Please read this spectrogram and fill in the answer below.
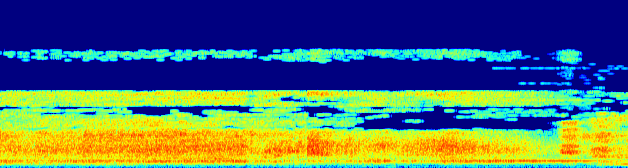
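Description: DX Forceriser toy belt with the Zero-Two Driver Unit playing its electronic transformation sound effects through its small built-in speaker: a dense, noisy rush over a steady held tone, thin and tinny with no bass.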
